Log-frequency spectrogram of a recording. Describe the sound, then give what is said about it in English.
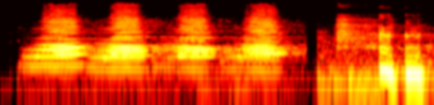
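A loser sound effect: four brassy, buzzing notes that step downward in pitch, loud and sustained, then a person starts talking right after. “This weird news also begs to have the loser sound effect.”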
